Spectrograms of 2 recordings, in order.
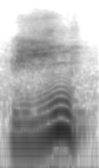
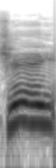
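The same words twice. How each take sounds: First: The letter is named the French way. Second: The letter is named the English way. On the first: The speaker calls it right. "It's J" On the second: The speaker calls it wrong. "J is actually wrong as well"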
